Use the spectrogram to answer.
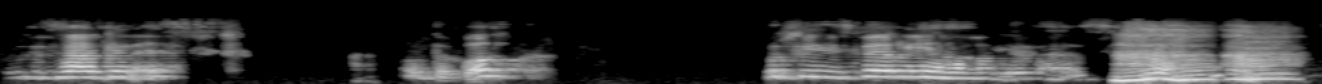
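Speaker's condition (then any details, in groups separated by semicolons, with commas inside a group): Cerebral palsy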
